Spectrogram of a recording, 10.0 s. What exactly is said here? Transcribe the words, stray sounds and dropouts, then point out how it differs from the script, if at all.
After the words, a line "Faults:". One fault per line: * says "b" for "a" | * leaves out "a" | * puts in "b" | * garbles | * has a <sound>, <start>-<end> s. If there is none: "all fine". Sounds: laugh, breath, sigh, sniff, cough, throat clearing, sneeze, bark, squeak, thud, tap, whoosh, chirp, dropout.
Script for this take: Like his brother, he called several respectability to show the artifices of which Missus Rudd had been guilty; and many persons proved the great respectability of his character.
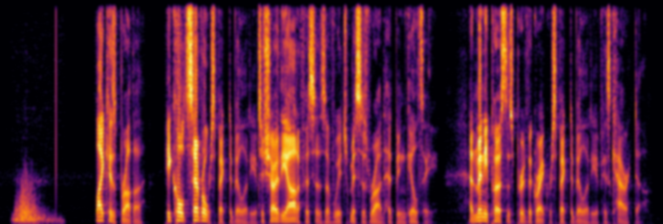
Like his brother, he called several respectability to show the artifices of which Missus Rudd had been guilty; and many persons proved the great respectability of his character.
Faults:
* has a sigh, 0.2-1.0 s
